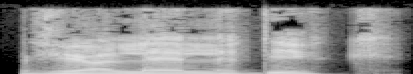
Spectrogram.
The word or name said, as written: Viollet-le-Duc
